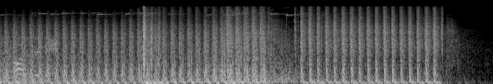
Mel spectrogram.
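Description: Rapid automatic gunfire in a video game rattles in fast, evenly spaced bursts, loud and close, with one brief pause before a second long burst that cuts off abruptly.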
